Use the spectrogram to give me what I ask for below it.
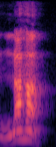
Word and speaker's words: नः: लेकिन नह का उच्चारण अधिकांश लोग नहीं सही से कर पाते हैं। धियो यो न प्रचोदयात, अगर आपने धियो यो न प्रचोदयात कर दिया, नह न बोल करके, विसर्ग न लगा करके, न पे केवल न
